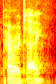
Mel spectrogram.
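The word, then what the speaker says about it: Perrottet: i thought it was gonna like um dominic perotte appreciate that that's how you pronounce it irritating yeah that's it yeah he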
